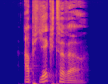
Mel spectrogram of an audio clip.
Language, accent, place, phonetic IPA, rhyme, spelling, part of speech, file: German, Germany, Berlin, [apˈjɛktəʁɐ], -ɛktəʁɐ, abjekterer, adjective, De-abjekterer.ogg
- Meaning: inflection of abjekt: 1. strong/mixed nominative masculine singular comparative degree 2. strong genitive/dative feminine singular comparative degree 3. strong genitive plural comparative degree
